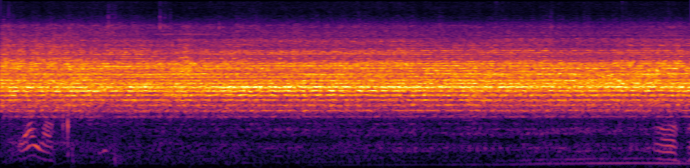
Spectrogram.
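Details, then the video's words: Cicadas in the wild, pursued by hunters, fill the air with an even, high, sizzling drone; a voice speaks briefly at the start and again at the close, with a low rumble late on. "Hunting cicadas || Making crazy noise in the wild yet drawing our eyes to catch them."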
